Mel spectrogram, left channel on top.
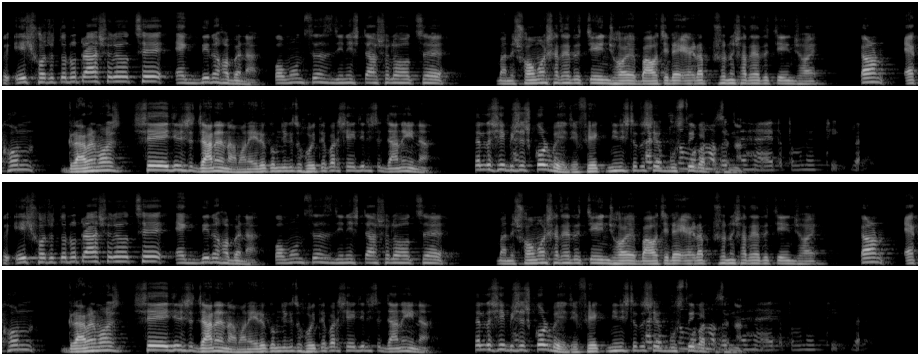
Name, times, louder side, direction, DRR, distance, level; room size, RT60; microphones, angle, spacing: voice 1, 0.0-4.4 4.9-8.2 8.6-9.5 9.8-13.4 13.9-16.6, left 1 dB, 10° left, 12 dB, 0.8 m, -29 dB
voice 2, 14.2-14.8 15.6-17.7, left 3 dB, 55° left, -1 dB, 1.5 m, -42 dB
13.5 x 11.5 x 7.6 m, 0.42 s
head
